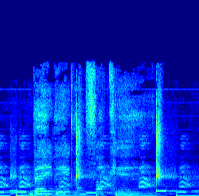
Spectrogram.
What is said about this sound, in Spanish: Los cuervos de la Torre de Londres viven a cuerpo de rey, pero eso sí, se les cortan las plumas remeras, por si acaso.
